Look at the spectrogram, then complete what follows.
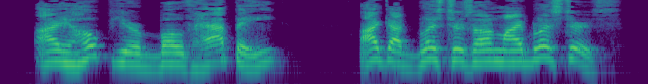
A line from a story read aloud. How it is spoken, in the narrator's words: From behind them, the girl called out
